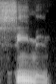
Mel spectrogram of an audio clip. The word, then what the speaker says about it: Seaman: ago in regards to thomas seaman no steaming that rhymes with semen here which i didn't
